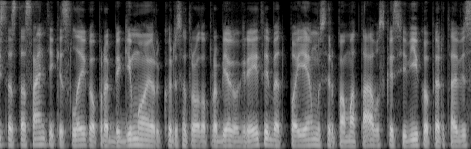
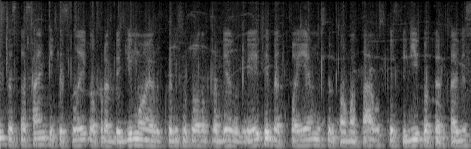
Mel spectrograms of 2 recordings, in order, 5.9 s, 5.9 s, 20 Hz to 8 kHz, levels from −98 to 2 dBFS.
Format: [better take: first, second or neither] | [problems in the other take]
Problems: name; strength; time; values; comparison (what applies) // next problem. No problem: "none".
first | noise reduction (neural separator model SepFormer DNS4)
